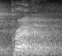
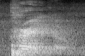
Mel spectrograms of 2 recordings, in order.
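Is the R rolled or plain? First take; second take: plain; rolled. First: It has a plain R, said normally. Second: It has a rolled R, sounding sexy.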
